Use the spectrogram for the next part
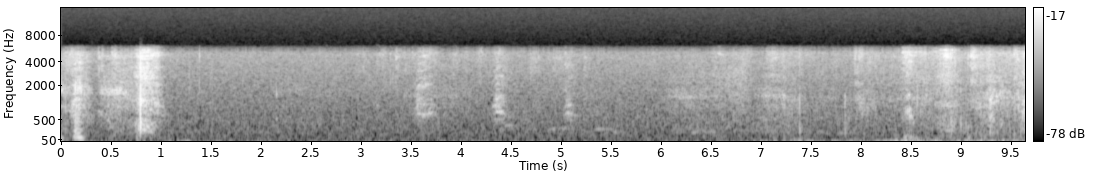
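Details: A dog sniffing. One loud, breathy broadband burst comes near the start, then softer scattered sniffs follow every second or two over a low, steady hiss.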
